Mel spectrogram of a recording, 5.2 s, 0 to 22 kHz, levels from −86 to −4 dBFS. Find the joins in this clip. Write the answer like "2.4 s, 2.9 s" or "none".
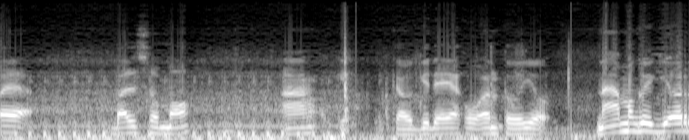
2.8 s, 4.3 s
